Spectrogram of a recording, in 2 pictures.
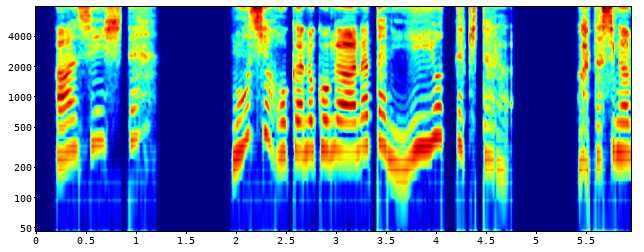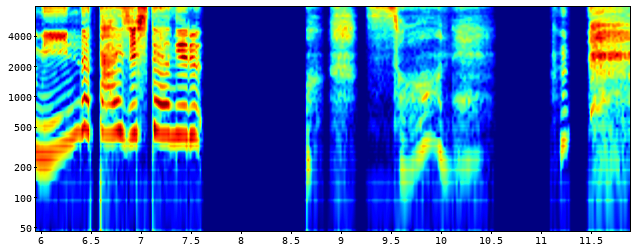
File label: yandere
